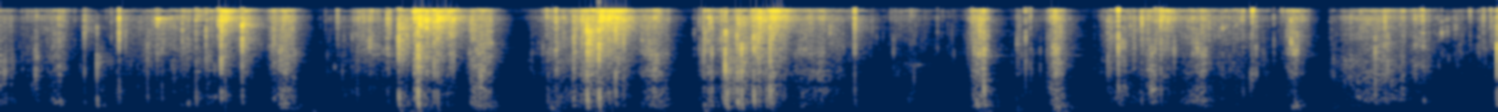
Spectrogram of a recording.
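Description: Hands squeezing, stretching and pressing a large lump of glossy slime, making dense, irregular crackling with louder clusters every second or so.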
